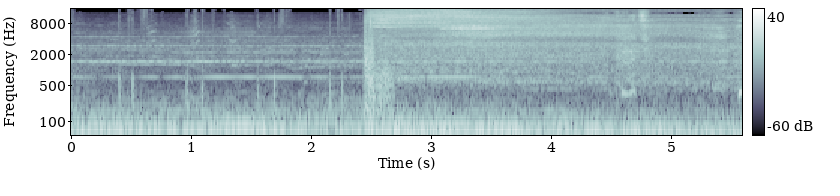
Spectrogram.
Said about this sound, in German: Scheiße, die Beben werden immer schlimmer.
